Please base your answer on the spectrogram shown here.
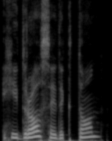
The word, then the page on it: hidrosein de chton: grec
